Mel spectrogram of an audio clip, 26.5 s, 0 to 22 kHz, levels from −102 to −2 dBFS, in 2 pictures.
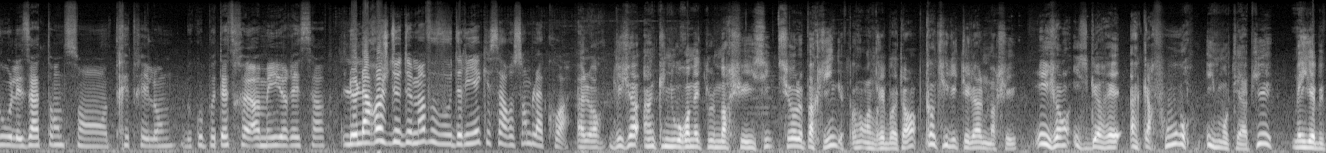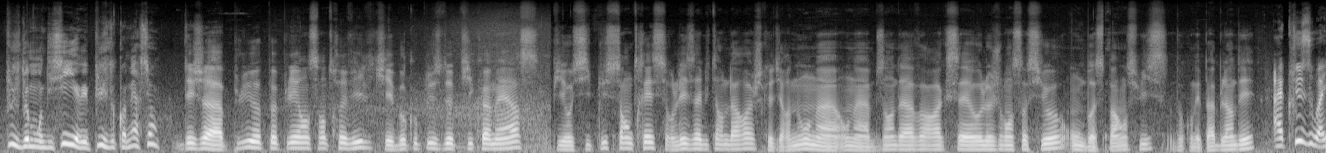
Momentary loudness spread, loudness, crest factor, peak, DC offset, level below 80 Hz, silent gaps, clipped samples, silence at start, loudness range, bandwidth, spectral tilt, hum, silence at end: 10 LU; -18 LUFS; 18 dB; 0 dBFS; under 0.1%; -42 dBFS; none; under 0.1%; 0 s; 3 LU; 16.5 kHz; -6.5 dB/octave; none; 0 s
